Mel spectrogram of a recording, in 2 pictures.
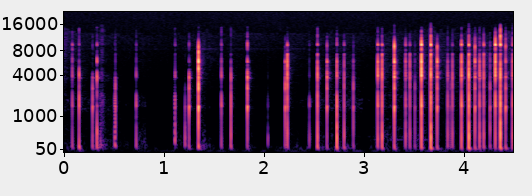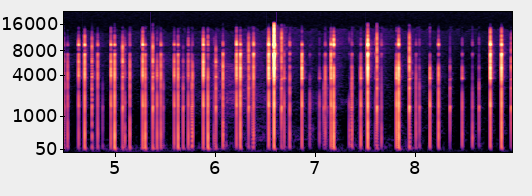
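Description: A small, solid, light wooden block held in both hands is tapped with long painted nails. Sparse, sharp, dry clicks over the first three seconds give way to rapid, dense tapping. Each tap is short and woody with no ring.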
